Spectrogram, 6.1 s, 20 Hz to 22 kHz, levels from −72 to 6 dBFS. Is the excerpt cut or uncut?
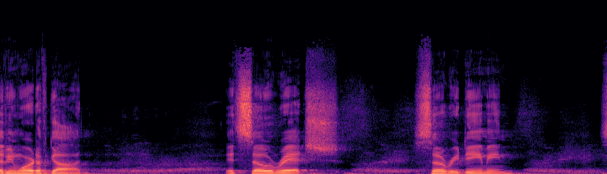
uncut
